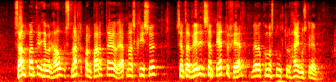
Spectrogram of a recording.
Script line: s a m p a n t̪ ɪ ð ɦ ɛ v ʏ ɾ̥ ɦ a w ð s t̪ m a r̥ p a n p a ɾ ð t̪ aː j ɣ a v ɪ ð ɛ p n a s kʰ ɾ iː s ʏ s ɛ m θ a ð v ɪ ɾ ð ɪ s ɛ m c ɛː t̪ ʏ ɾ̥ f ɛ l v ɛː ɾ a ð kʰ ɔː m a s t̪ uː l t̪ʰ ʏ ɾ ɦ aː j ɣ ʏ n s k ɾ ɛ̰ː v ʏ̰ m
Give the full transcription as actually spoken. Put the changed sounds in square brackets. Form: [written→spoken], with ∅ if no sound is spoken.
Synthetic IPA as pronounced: s a m p a n t̪ ɪ ð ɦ ɛ v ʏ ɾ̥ ɦ a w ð s t̪ [m→n] a r̥ p a n p a ɾ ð t̪ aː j ɣ a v ɪ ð ɛ p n a s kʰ ɾ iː s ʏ s ɛ m θ a ð v ɪ ɾ ð ɪ s ɛ m [c→p] ɛː t̪ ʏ ɾ̥ f ɛ [l→ɾ] v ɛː ɾ a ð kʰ ɔː m a s t̪ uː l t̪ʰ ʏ ɾ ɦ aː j ɣ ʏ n s k ɾ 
